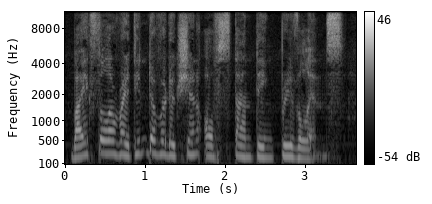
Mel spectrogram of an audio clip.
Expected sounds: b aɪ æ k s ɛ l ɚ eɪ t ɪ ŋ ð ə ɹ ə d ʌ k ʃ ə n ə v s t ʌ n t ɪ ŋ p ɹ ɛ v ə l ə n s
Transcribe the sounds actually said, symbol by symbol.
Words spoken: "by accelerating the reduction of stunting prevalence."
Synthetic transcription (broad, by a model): b aɪ æ k s ɛ l ɚ eɪ t ɪ ŋ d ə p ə d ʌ k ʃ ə n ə f s t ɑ n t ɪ ŋ p ɹ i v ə l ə n s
